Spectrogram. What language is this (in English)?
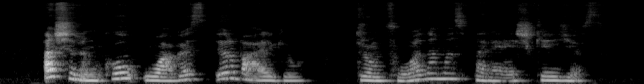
Lithuanian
